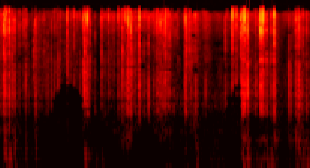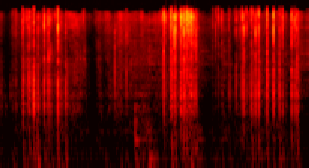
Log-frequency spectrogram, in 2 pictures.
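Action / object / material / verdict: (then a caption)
scrape / foam donut squishy toy / foam / none. Long acrylic nails scratch across a pink polyurethane foam donut squishy toy. Dense, rough scratching comes in broadband bursts with a bright, crackly texture, broken by brief quiet gaps.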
